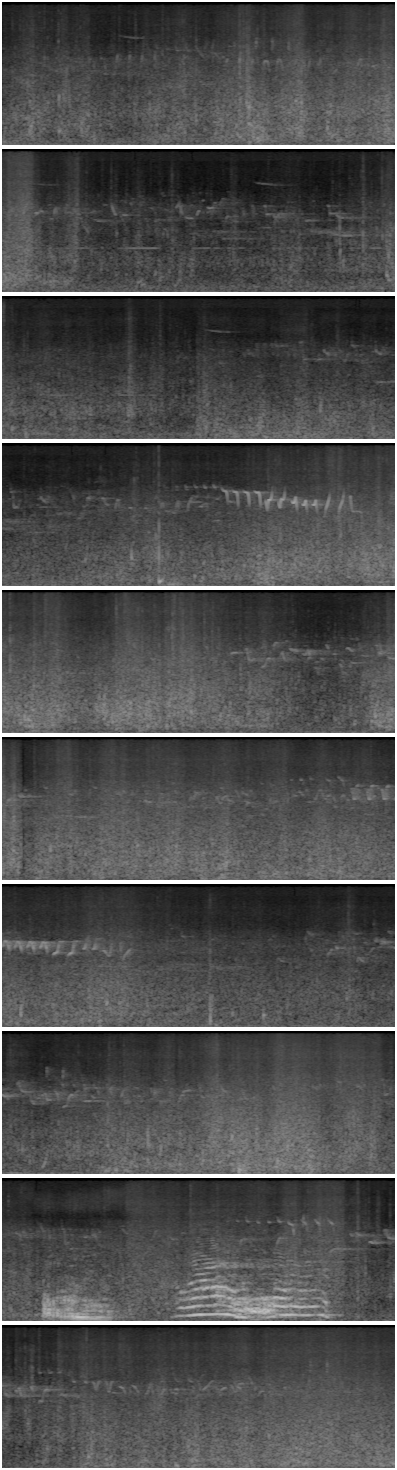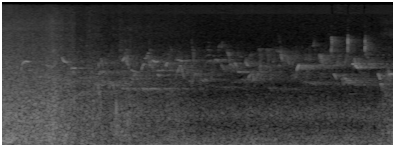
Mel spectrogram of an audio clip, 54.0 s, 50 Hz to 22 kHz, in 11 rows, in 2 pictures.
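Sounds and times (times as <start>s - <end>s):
songbirds chirping: 0.3s - 19.7s, 21.6s - 48.5s.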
